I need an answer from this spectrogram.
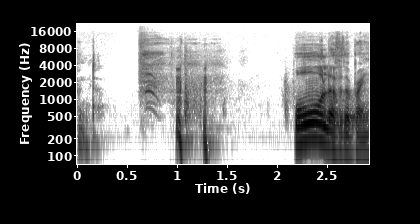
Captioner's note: chuckling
